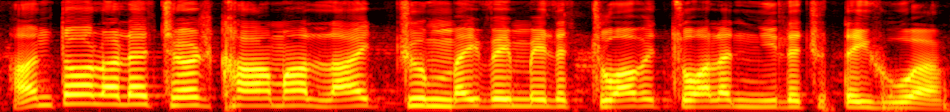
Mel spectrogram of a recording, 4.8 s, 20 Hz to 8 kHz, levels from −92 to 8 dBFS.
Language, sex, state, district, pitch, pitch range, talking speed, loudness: Wancho, male, Arunachal Pradesh, Longding, 185 Hz, 170-200 Hz, 225 wpm, -14 LUFS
